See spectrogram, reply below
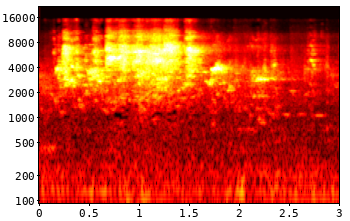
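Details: Budgerigar colony at food, chirping in a sudden loud burst of shrill, rapid warbles and squeaky notes that fades into scattered softer chirps.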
